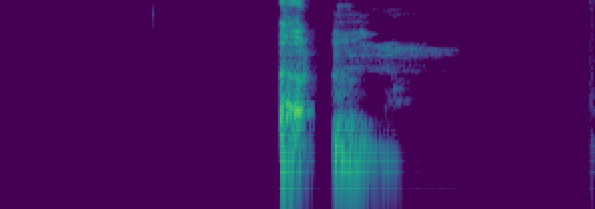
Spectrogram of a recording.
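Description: A person clearing their throat, two short rough bursts about two seconds in, the second trailing off.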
